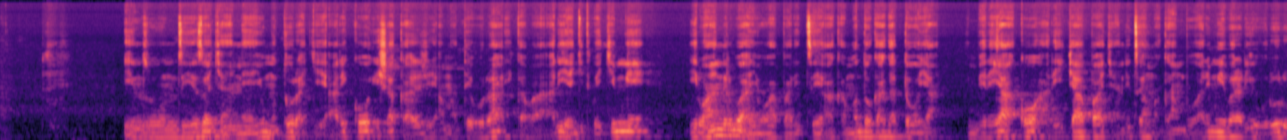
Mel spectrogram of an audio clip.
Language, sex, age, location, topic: Kinyarwanda, male, 25-35, Huye, education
